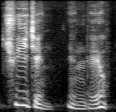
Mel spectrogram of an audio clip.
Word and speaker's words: 崔健: 최건이라는 이름이 중국어 발음으로는 추이젠인데요.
